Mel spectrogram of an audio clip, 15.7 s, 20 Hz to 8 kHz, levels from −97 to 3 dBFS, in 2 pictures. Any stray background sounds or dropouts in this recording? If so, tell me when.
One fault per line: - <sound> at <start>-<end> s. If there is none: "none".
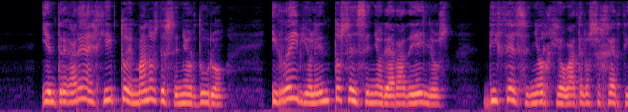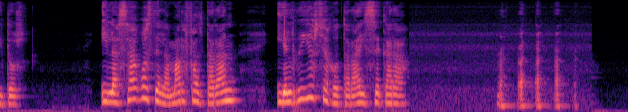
- laugh at 14.1-15.1 s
